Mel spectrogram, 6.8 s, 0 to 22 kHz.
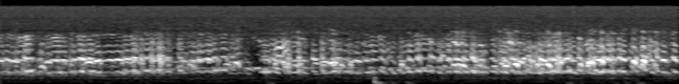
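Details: At Kawaguchiko Field Center in Japan on 1 March 2020, a crowd of Japanese brown frogs produces an unbroken chattering chorus of short, rolling croaks, with one sharp low knock midway.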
